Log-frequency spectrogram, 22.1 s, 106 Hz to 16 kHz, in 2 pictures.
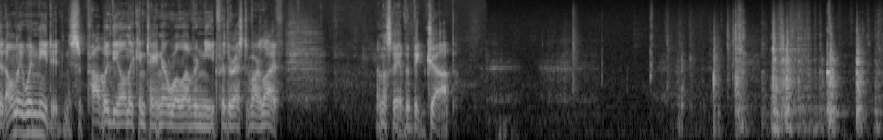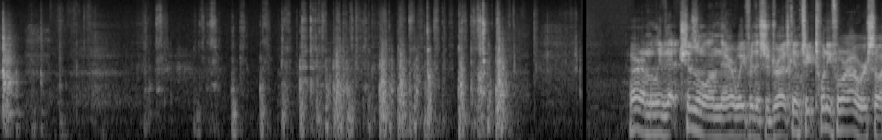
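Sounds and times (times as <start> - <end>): hard objects scraping and knocking: 8.1 - 12.2, 12.8 - 18.3.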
